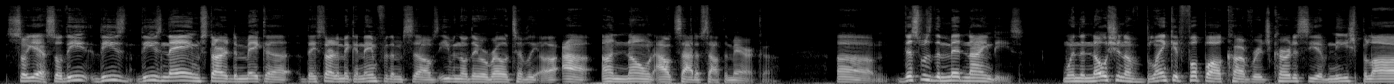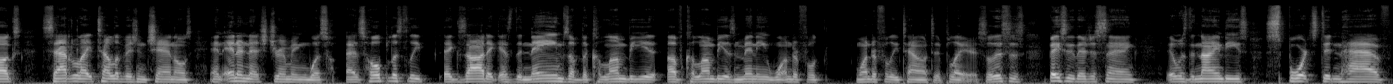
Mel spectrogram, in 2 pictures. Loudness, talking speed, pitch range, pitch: -23 LUFS, 185 wpm, 115-140 Hz, 125 Hz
